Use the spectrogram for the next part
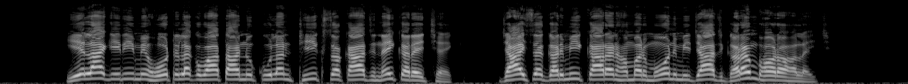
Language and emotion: Maithili, angry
